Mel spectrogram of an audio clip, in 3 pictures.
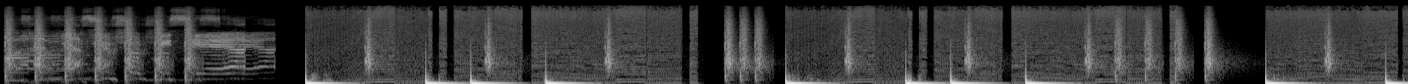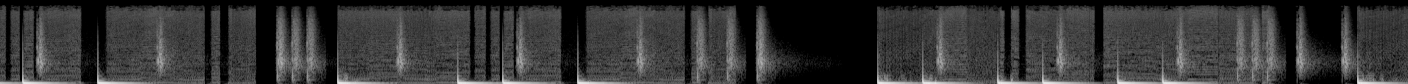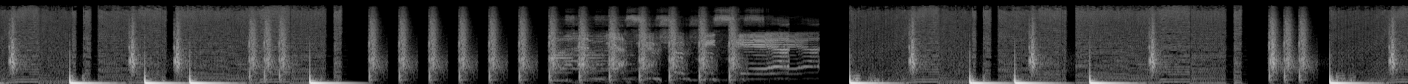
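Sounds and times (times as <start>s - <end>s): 
synthesized kick beats: 3.1s - 6.2s, 7.9s - 11.7s, 12.7s - 15.8s, 17.5s - 20.7s, 22.9s - 26.8s, 27.6s - 31.9s, 36.7s - 39.8s, 41.5s - 42.2s.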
